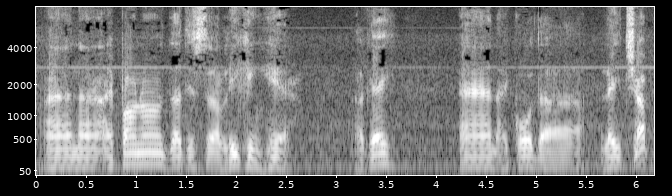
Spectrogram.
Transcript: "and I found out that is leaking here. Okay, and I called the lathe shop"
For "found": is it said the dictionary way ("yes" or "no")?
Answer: no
